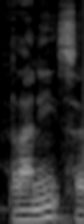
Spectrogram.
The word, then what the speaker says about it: Ranita: so why do I say ranit instead of ran because lanita is the apparently the proper way to pronounce it and it means morning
